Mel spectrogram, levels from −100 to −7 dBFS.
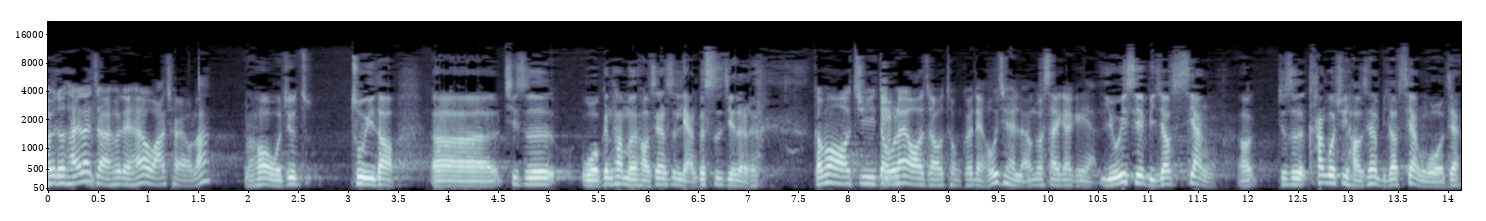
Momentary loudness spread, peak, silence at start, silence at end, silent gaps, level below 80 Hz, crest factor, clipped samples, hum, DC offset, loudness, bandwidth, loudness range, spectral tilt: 10 LU; -2 dBFS; 0 s; 0 s; none; -68 dBFS; 20 dB; under 0.1%; none; under 0.1%; -22 LUFS; 12.5 kHz; 2 LU; -4.5 dB/octave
